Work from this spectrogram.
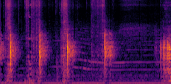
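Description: An onion being chopped for a Korean side-dish seasoning: five or six distinct knife strikes on a board, spaced irregularly and sounding close, with no voices.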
